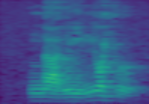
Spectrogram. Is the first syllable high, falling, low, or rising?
low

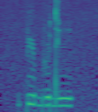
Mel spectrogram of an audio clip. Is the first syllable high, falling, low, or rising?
falling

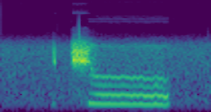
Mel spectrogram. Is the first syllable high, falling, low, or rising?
low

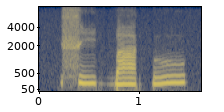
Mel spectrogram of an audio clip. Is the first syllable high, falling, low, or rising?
low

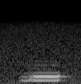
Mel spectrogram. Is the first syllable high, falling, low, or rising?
low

